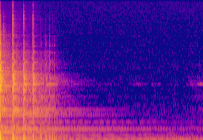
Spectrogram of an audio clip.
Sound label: Spoke Bounce, Bicycle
